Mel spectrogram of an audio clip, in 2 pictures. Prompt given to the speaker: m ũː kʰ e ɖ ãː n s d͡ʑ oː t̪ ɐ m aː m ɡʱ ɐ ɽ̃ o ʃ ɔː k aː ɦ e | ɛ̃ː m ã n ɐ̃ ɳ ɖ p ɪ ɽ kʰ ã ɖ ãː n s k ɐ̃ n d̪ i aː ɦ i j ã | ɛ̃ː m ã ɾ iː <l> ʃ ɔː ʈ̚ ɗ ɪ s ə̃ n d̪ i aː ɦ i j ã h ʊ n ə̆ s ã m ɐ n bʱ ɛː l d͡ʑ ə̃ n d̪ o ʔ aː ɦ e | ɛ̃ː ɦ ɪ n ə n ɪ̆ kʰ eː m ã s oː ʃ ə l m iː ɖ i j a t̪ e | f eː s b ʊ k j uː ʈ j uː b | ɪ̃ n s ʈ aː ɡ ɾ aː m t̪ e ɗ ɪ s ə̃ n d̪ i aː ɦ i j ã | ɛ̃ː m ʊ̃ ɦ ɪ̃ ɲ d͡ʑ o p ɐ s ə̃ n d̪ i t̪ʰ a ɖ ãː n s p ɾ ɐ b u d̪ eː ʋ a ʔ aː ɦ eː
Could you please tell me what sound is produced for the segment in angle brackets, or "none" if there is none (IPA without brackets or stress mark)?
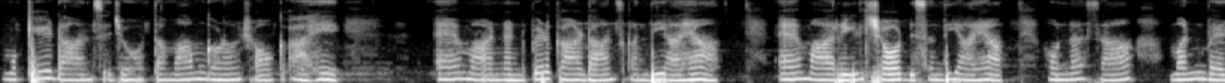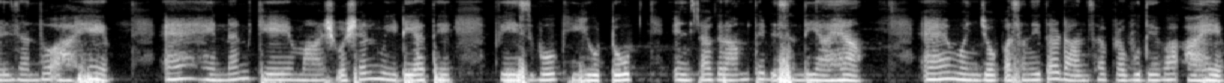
l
